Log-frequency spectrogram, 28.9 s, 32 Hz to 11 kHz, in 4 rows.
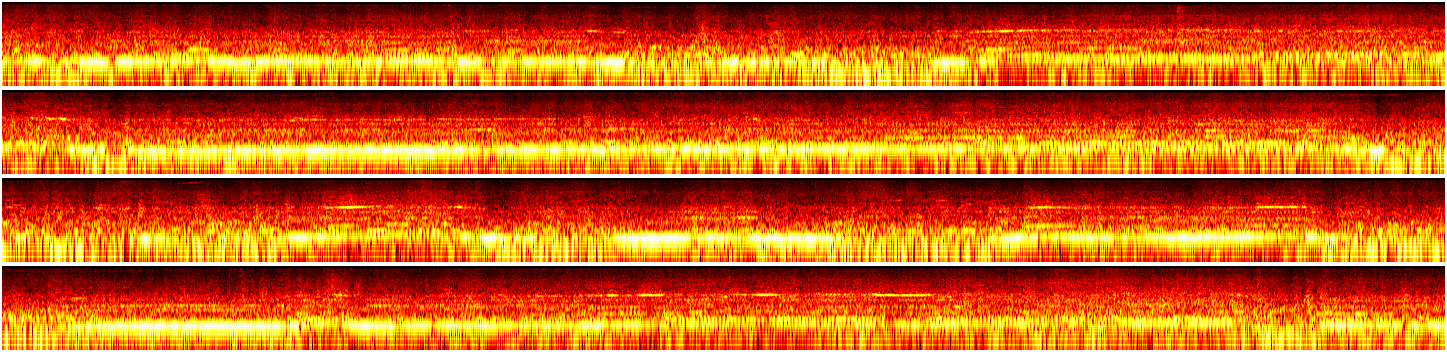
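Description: Volvo 240 rally car's engine, heard from inside the cabin, running hard under load. Its pitch climbs and then drops again and again as it revs up through the gears and comes off the throttle.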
